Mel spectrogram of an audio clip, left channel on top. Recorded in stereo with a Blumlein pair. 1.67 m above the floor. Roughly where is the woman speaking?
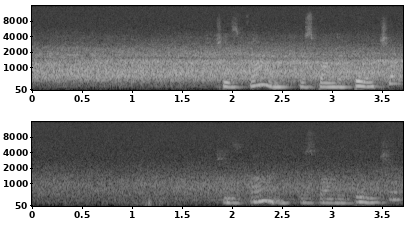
Ahead left.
